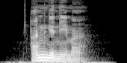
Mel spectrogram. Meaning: 1. comparative degree of angenehm 2. inflection of angenehm: strong/mixed nominative masculine singular 3. inflection of angenehm: strong genitive/dative feminine singular
- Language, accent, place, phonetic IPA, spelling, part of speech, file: German, Germany, Berlin, [ˈanɡəˌneːmɐ], angenehmer, adjective, De-angenehmer.ogg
